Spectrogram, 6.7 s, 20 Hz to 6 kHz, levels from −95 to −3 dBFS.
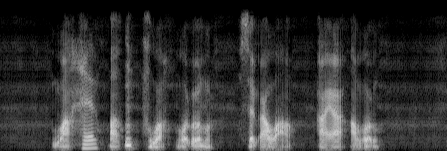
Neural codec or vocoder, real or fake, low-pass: autoencoder, 44.1 kHz, a latent of 192 numbers a frame, MeloTTS; fake; 5.4 kHz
